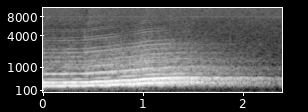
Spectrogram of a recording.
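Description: Electronic music: a sustained synthesizer tone slides upward in pitch and fades away near the end.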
